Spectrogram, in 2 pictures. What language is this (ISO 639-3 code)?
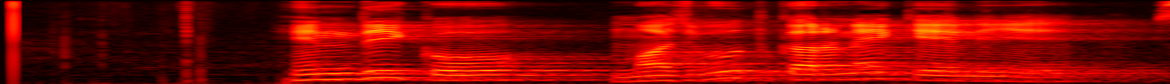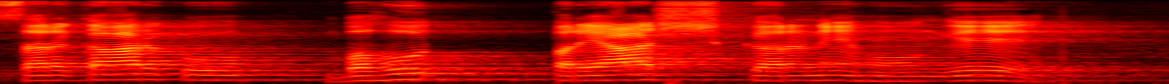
hin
